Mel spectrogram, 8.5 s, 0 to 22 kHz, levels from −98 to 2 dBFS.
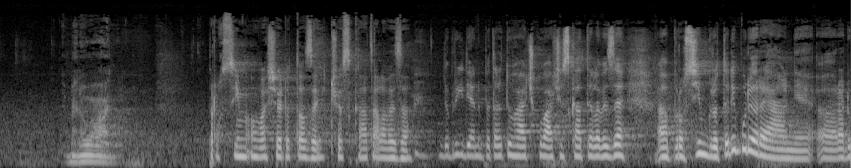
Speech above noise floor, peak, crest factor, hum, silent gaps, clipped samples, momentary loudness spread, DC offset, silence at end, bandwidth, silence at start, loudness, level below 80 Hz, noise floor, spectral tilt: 26 dB; -12 dBFS; 18 dB; none; none; under 0.1%; 11 LU; under 0.1%; 0 s; 17.5 kHz; 0.6 s; -30 LUFS; -62 dBFS; -56 dBFS; -4 dB/octave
